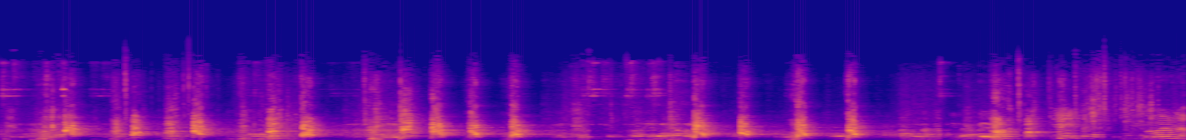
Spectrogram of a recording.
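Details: Excited Westie trying to reach a squirrel, barking in quick sharp bursts about twice a second, interspersed with higher whining yelps near the end and occasional human speech.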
